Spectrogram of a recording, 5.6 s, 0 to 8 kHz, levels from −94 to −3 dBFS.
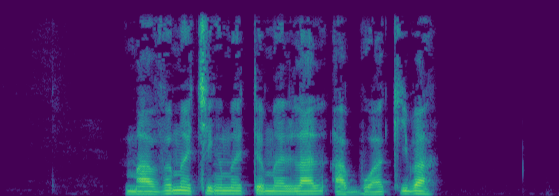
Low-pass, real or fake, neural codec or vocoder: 7.2 kHz; real; none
